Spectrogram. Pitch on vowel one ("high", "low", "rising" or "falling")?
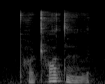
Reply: low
